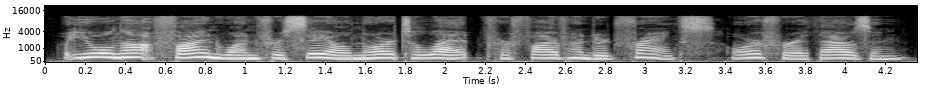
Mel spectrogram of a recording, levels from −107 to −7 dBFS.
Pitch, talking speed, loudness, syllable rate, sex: 220 Hz, 260 wpm, -18 LUFS, 5.3 syllables/s, female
